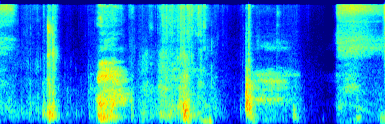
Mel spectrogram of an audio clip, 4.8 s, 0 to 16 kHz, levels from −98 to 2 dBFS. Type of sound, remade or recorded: recorded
